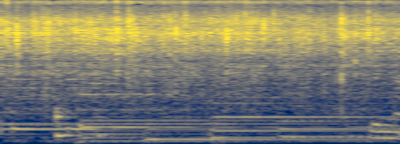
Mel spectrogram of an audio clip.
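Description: Food frying in hot oil in a pan, a steady sizzle, with background music of held notes underneath.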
